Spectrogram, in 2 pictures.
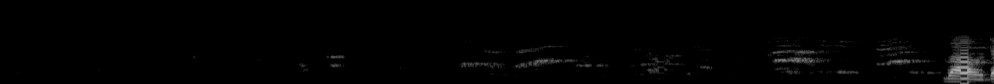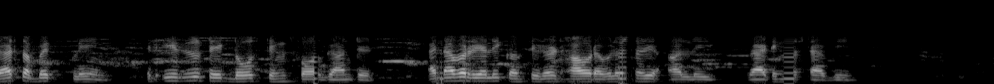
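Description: Throughout, the speech passes through the Bluetooth CVSD headset codec. The line is confined to about 250 Hz to 3.4 kHz, and the one-bit, 64 kbps delta modulation leaves a granular hiss and scratchy sibilants, unlike the swirly smearing of a low-bitrate transform codec.

Bluetooth headset packet repeats occur at 1.65, 4.21, 6.59, 9.61 (just before "that's a big claim"), 13.08, 14.30 (after "granted I"), 16.13 (before "early writing") and 17.78 s, lasting 30 to 101 ms. Each time, the last packet is replayed, giving a steady buzz near 267 Hz rather than the silence of a dropout. The losses at 14.30 and 16.13 s are scattered in short runs of about 20 ms.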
